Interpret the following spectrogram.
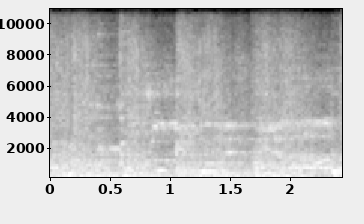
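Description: Live Latin American folk group playing, with percussion and drums sounding through dense, steady music.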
